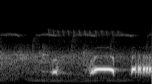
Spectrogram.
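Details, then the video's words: Decoy spotted dove cooing to lure wild birds: a short soft note, then a steady mid-pitched coo, then a throaty rolling coo starting, all over a faint hum. "chim cu mồi thúc gù, chim cu gáy kích bổi mới nhất, cu cườm thúc gù giọng hay"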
